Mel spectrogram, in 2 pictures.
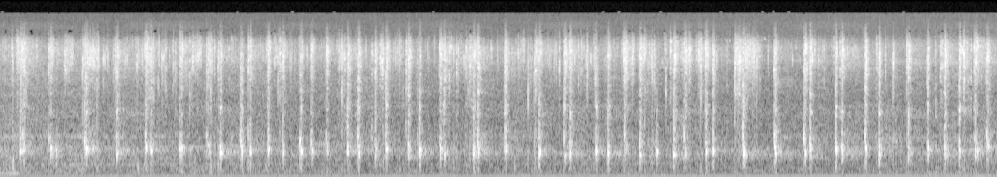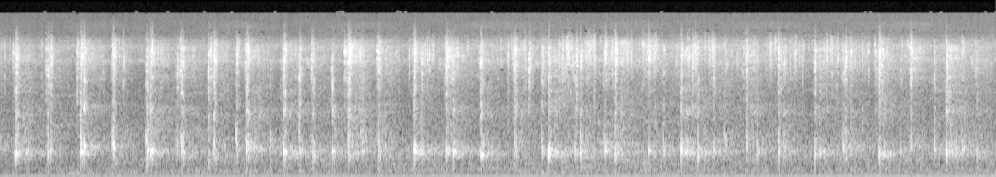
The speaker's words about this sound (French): Sabots de chevaux, Central Park, New York City.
